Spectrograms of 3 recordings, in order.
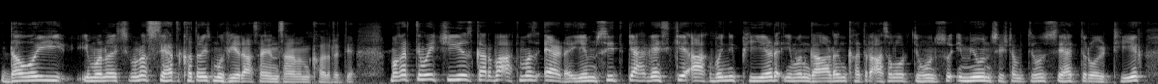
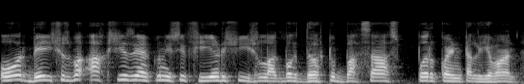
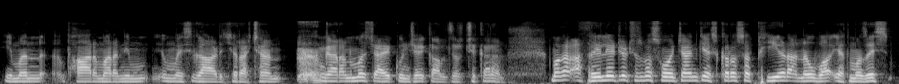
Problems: none marked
